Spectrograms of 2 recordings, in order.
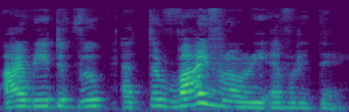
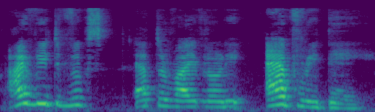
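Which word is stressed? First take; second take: library; every day. First: The word library carries the strongest stress. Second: The words every day carry the strongest stress. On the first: The reading happens at the library, nowhere else. "library를 강조하면 돼요" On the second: Going every day is special and hard. "every day를 강조하면 돼요"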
